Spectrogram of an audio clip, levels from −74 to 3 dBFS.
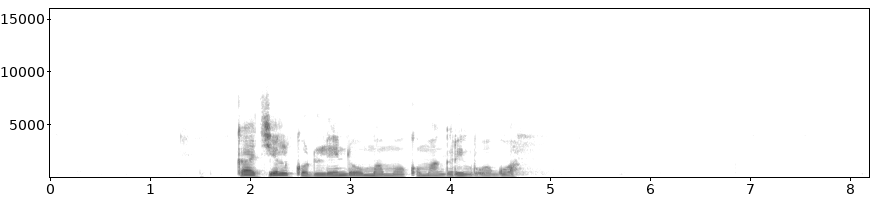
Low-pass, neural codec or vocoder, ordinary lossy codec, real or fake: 14.4 kHz; none; none; real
